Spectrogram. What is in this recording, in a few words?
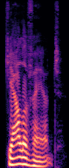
"gallivant", American; English; ə - ɪ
